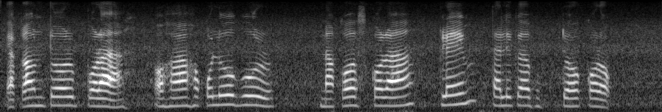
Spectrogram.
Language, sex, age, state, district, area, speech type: Assamese, female, 60+, Assam, Darrang, rural, read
